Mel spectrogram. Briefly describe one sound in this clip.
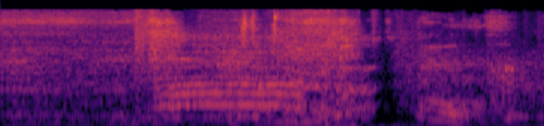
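A man grunts with effort while climbing.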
